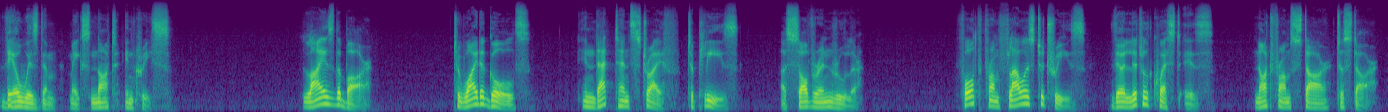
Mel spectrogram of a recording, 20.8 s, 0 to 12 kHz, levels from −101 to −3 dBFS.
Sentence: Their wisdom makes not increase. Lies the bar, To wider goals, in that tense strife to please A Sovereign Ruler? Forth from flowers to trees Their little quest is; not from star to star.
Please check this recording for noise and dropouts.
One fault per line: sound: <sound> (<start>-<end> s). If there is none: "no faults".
no faults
